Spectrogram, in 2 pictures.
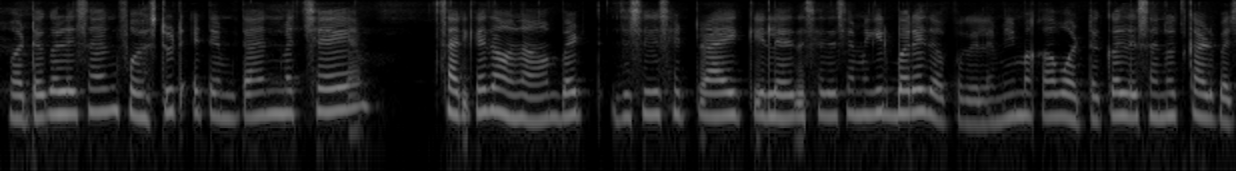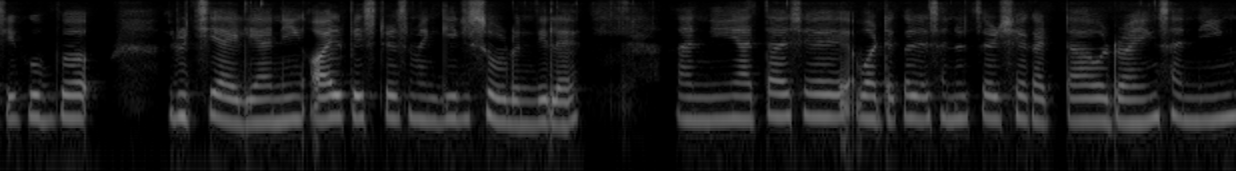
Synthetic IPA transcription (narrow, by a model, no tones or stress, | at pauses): ʋɔʈəkələsãnfəɾsʈuːʈəʈempʈãnmət̪ːɕe | səɾkjad͡zaʋnabəʈ̚d͡zəɕɛ̃d͡zəɕẽʈɾajkelet̪əɕẽt̪əɕẽməɡiːɾbəɾɛd͡zapəkelẽmiːm̤əkaʋɔʈəkələsanut͡skaɽpat͡ɕikʰuːb | ɾut͡ɕiajlianiɔjlpesʈəɾsməɡiːɾsoɽuːnd̪ile | aniat̪ãəɕẽʋɔʈəkələsanut͡st͡səɽɕekaɽt̪aɖɾɔiŋɡsani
